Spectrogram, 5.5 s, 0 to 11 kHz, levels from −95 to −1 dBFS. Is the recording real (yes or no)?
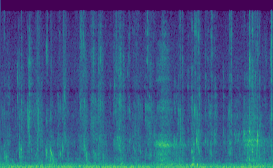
no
